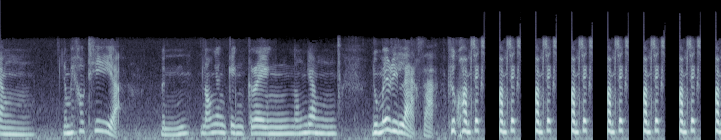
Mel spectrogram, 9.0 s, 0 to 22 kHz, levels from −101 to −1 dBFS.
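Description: It's a speech clip over AMR-WB HD Voice, which sounds clean at first. Then from 3.48 to 4.54 s there's an AMR rate drop. The voice turns rough and synthetic with the band unchanged, which fits the codec falling from its top 23.85 kbit/s mode to about 6.6 kbit/s. From 6.05 s to the end there's a stutter with silent gaps. A 256 ms burst repeats six times, with about 194 ms of digital silence between repeats, every 450 ms. It's likely a stalled stream replaying its last fragment.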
